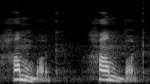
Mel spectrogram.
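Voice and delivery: "humbug" as HUM-bug; stress on first syllable. Shown as a demonstration. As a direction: hit HUM in "humbug", let bug fall. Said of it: "the first, uh, syllable is stressed".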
